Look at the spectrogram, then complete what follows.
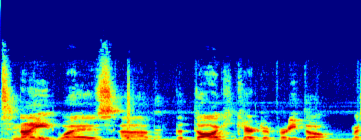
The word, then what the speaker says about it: Perrito: And something that was mentioned tonight was the dog character, Perrito. Am I saying that correctly? You gotta roll your R a little bit. Okay, go for it. Perrito.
